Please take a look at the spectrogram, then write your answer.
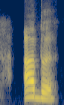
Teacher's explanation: And then over here, you did the sound of qalqala really, really well, okay? Ab, so you produce a bouncing sound on the ba sakin. And then at the end, it was really good as well.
